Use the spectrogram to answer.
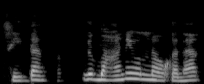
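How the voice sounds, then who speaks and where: Kind middle-aged woman, soft consoling questions; audio story, read by a woman; mellow, slightly dull lo-fi recording. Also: mid-range voice, brisk, no echo, natural voice.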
